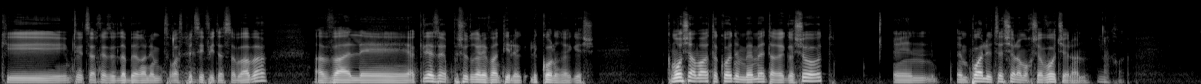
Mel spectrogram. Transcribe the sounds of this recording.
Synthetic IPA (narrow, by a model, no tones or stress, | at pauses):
kʰiimtemt͡sχkezeld̪abe̞ʁalembet͡suʁaspet͡sifitasababa | ʔa̰valea̰kliazepaʃutʁe̞le̞vantileleko̞lʁe̞ɡe̞ʃ | kmo̞ʃeamaʁt̪ako̞de̞mbe̞ːme̞taʁe̞ɡaʃo̞t | empoaljot͡seʃelamaχʃavo̞tʃe̞lʔa̰nun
